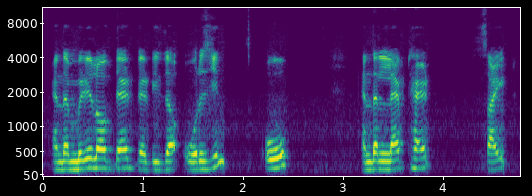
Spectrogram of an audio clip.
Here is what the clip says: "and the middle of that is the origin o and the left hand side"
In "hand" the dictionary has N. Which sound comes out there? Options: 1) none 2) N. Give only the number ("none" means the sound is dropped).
1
